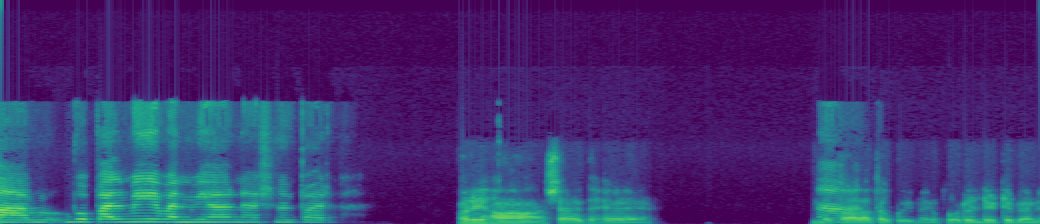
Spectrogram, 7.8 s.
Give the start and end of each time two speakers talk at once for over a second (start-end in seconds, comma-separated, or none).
none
